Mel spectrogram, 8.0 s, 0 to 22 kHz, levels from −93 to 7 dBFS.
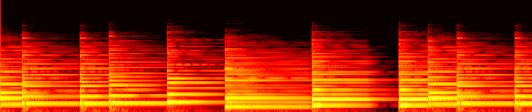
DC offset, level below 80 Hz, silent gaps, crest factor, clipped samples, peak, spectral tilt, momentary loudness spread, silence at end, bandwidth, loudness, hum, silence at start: under 0.1%; -50 dBFS; none; 16 dB; under 0.1%; -2 dBFS; -7 dB/octave; 10 LU; 0 s; 8 kHz; -19 LUFS; none; 0 s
